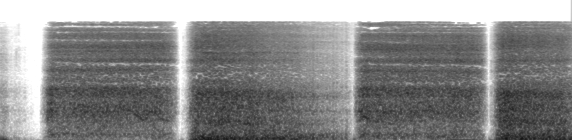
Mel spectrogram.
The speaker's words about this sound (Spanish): Dice la medicina, fuerte la respiración. Larga, escúchela, analícela.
